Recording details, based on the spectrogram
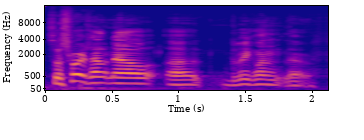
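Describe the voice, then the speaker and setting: A man's voice: high-pitched, fast talker, creaky, no room sound. A man co-hosting a podcast, chatting casually about pop culture in an informal, rambling, filler-heavy way. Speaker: podcast host.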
